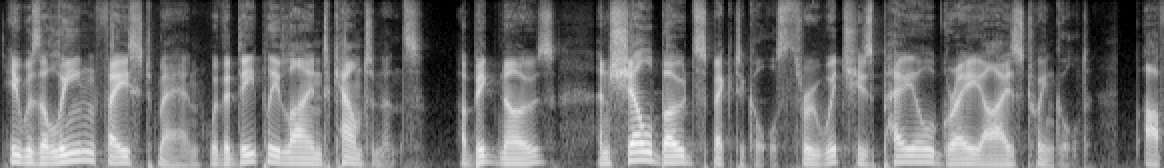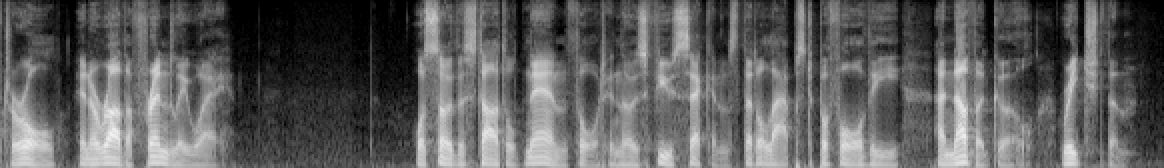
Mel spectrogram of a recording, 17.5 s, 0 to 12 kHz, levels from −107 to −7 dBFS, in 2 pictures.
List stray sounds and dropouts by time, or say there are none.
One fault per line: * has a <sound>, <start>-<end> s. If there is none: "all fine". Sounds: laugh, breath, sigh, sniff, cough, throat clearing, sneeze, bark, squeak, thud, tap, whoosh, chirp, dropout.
all fine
